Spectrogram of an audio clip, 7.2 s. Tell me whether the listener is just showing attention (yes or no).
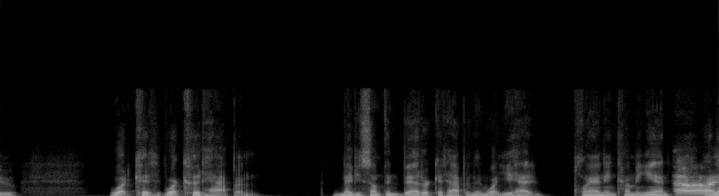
yes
